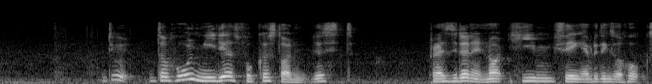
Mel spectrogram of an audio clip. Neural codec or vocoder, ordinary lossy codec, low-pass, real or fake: none; AAC, 48 kbps; 7.2 kHz; real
